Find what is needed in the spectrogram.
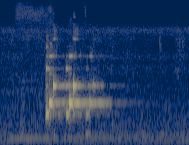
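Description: A short electronic chime: two or three quick tones at a fixed pitch, starting about half a second in and dying away within a second, over a faint low hum.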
